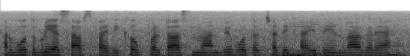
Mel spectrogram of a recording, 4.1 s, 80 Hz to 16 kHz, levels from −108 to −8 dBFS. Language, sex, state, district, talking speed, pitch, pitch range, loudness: Hindi, female, Haryana, Jhajjar, 235 wpm, 155 Hz, 155-165 Hz, -18 LUFS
